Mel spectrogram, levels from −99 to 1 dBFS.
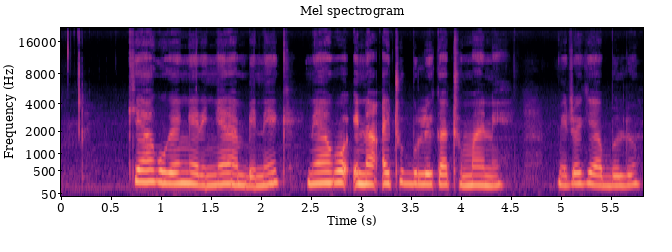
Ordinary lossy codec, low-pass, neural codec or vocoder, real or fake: none; none; vocoder, 44.1 kHz, 128 mel bands every 256 samples, BigVGAN v2; fake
